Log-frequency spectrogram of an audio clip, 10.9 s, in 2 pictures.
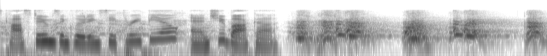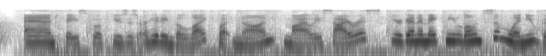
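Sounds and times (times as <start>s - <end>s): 
speech: 0.1s - 3.5s, 5.7s - 10.9s
chorus of dogs barking and howling a march tune: 0.4s - 5.6s.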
